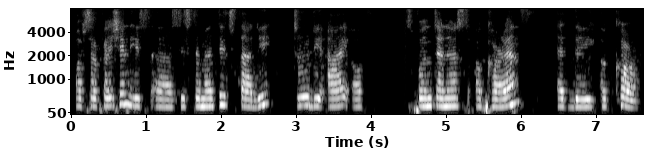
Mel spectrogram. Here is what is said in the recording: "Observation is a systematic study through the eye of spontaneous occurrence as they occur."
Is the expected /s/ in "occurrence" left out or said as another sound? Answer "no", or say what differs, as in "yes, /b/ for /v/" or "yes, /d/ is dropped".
no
